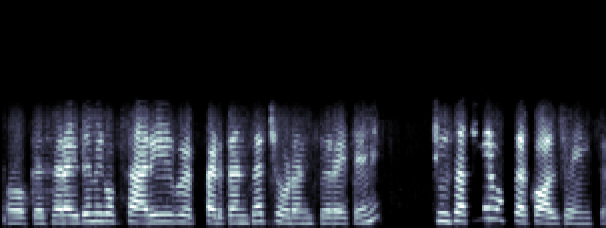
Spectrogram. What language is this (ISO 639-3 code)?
tel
